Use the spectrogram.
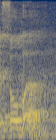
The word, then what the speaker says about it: صبح: صحیح تلفظ ہے صبح، ہم اردو میں صبح کہتے ہیں.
